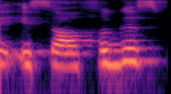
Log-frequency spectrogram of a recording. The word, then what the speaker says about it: esophagus: उससे पहले अगर मैं इसके प्रोनाउंसिएशन की बात करूं तो हम मोस्टली इसे इससोफेगस बोलते हैं। इसकी स्पेलिंग ओ से भी स्टार्ट होती है और नॉर्मल ई से भी स्टार्ट होती है। बस अमेरिकन इंग्लिश और ब्रिटिश इंग्लिश का फर्क है। वैसे ही प्रोनाउंस करने में भी हम इसे इसाफगस प्रोनाउंस करते हैं।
